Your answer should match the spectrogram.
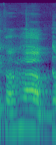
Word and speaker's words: Rahab: C'est prononcé Rahab dans la généalogie de Matthieu.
